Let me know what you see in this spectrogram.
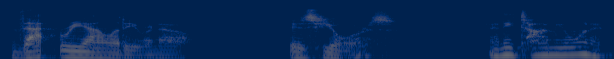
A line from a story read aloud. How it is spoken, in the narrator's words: whispers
